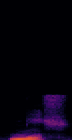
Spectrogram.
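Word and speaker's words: niche: 97 নিশ বানান এন আই সি এইচ E pronunciation নিশ মানে বিশেষ ক্ষেত্র নাম্বার 98 ভেঞ্চার ভি এন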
